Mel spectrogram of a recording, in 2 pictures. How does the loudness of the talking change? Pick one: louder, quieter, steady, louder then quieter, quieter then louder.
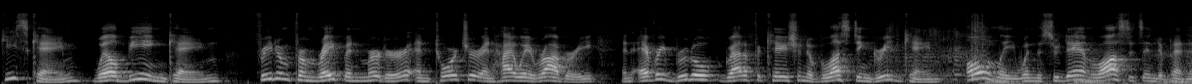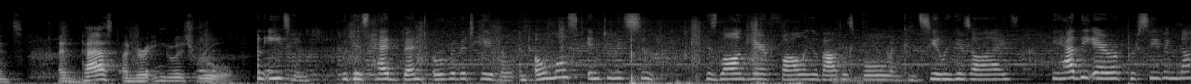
steady.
